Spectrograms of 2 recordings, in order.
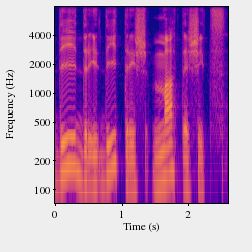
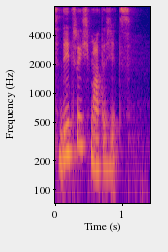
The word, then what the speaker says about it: Dietrich Mateschitz: är ju att Red Bulls grundare och skapare heter han Dietrich Mateschitz uttalsmässigt. – Precis, Dietrich Mateschitz.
